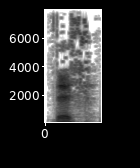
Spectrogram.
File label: 10 croatian, numbers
